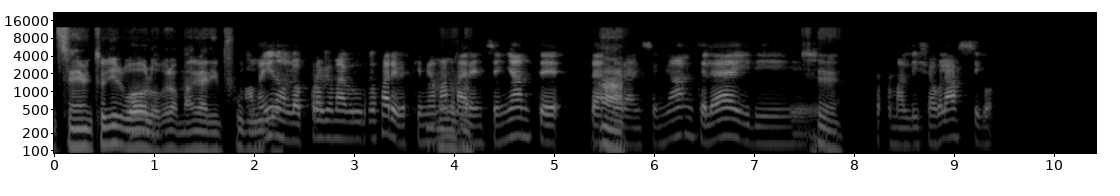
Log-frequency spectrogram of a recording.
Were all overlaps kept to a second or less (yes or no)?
yes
